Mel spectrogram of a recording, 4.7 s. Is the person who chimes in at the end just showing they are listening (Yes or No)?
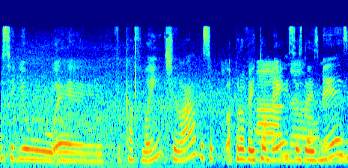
No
